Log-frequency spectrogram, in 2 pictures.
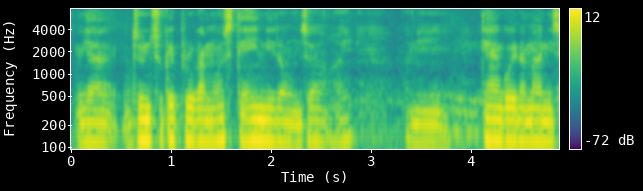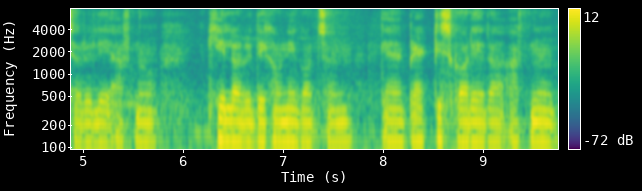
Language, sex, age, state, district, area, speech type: Nepali, male, 18-30, West Bengal, Darjeeling, rural, spontaneous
